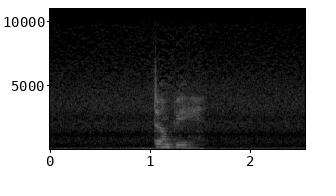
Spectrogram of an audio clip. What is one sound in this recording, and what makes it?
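A woman speaks briefly and calmly.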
